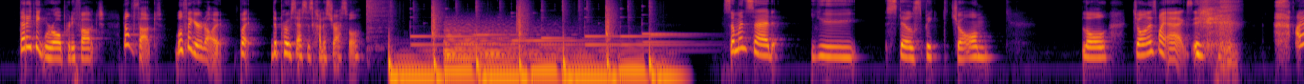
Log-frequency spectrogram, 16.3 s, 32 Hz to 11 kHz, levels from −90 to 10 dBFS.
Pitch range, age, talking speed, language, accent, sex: 205-255 Hz, 10-29, 120 wpm, English, British, female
